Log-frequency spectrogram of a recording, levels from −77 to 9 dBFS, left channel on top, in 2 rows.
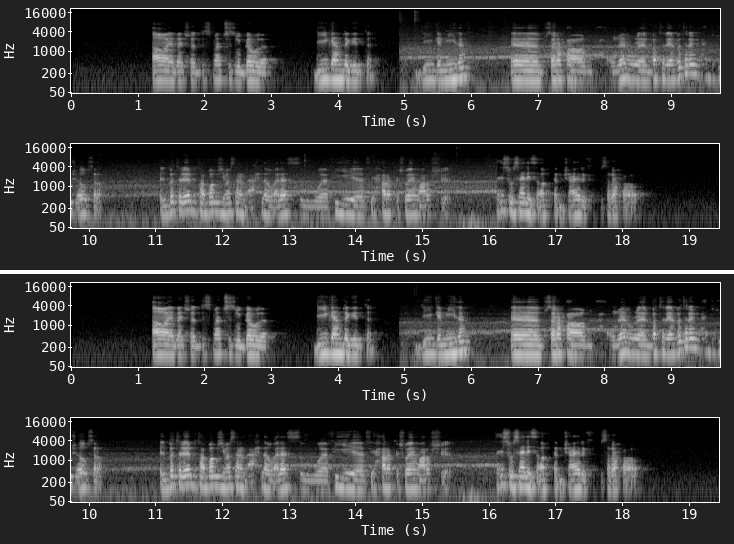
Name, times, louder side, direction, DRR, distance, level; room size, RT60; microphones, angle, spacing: voice 1, 1.2-3.0 3.6-4.5 5.1-6.0 6.6-10.2 11.1-15.4 16.1-18.2, right 2 dB, 20° right, 0.5 m, -21 dB
Wind, 4.9-16.1, left 2 dB, 50° left, 2.6 m, -37 dB
16.0 x 9.5 x 2.2 m
head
